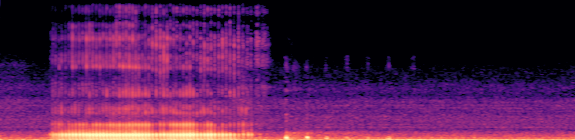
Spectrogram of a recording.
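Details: Pug dreaming in its sleep gives one loud snore of about two seconds, a buzzy, fluttering rasp. Softer snuffles and a low hum follow.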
